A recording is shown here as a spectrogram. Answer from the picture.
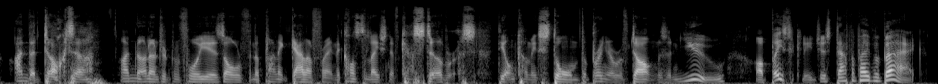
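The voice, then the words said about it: Imitates a TV character's voice. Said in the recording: “my Doctor Who impression ... That was good. That was good”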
